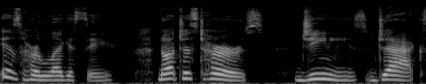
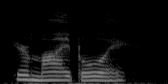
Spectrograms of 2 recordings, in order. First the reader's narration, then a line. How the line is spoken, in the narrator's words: Janet whispers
